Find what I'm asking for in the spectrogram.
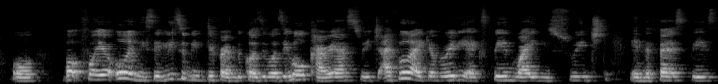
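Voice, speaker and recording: A woman talks at a very fast pace. Her pitch sits at a medium level with ordinary variation. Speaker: podcast host. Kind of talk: casual interview chat.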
